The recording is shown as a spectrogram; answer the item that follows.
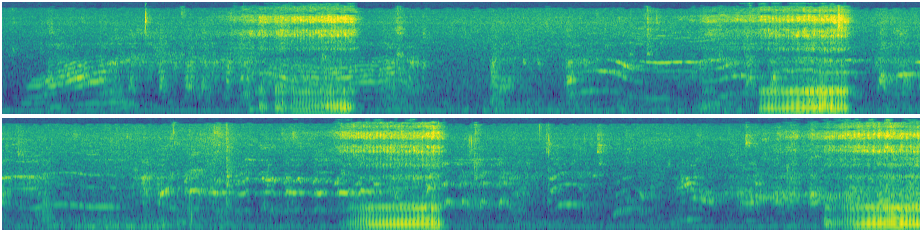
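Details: Visiting pet dog sleeping through the night, snoring in a slow rhythm: four harsh rattling snores spaced roughly four seconds apart, with soft wheezy whistling breaths and a low constant hum between them.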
